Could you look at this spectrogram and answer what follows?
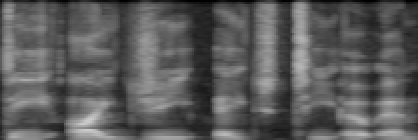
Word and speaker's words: Dighton: Did you say Dighton or Digton? I don't know how to say these words. It's Dighton. It's like Brighton but with a D, so I call it Dighton.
